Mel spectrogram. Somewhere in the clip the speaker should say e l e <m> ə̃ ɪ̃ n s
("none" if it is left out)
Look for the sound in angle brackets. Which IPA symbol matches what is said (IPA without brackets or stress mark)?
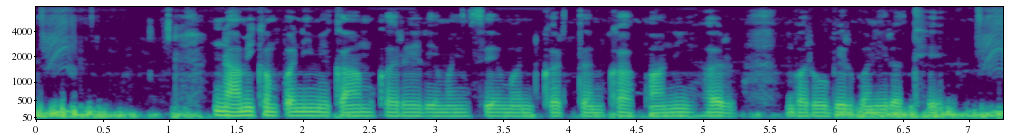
m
